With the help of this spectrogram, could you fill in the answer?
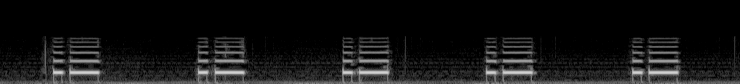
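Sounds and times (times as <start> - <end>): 
low steady hum: 0.0 - 7.3
buzzy mid-pitched signal beeps coding a letter: 2.0 - 2.5, 3.4 - 4.0, 4.9 - 5.4, 6.3 - 6.8.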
